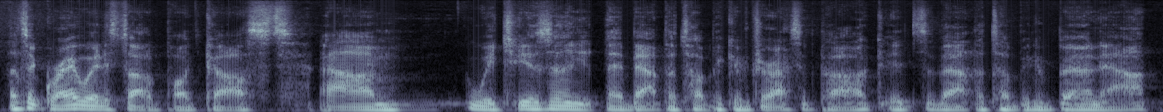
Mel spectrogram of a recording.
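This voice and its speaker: Male podcast host, deep husky tone, loose conversational chatter. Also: fairly even intonation, brisk. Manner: chatty, meandering, laughs easily. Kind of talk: casual podcast chat.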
